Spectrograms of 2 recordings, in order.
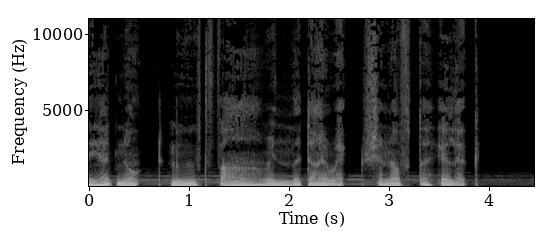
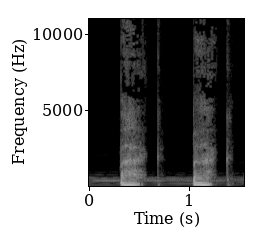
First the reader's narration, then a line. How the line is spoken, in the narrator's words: cried his lordship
